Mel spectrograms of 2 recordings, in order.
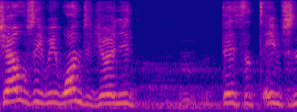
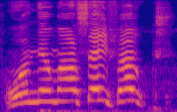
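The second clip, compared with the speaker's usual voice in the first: excited announcement; 6 semitones higher, 6 dB louder than usual. Real, not acted. Announcing the score.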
